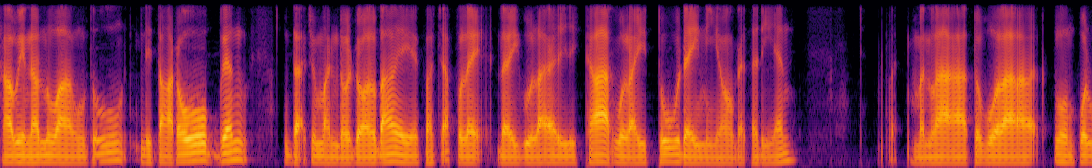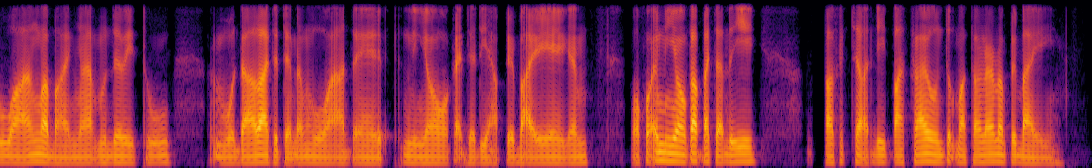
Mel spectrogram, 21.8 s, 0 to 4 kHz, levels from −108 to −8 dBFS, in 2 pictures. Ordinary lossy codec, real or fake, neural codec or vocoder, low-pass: none; fake; codec, 16 kHz, 1 kbps, FunCodec, trained on LibriTTS, 50 frames a second; 3.6 kHz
